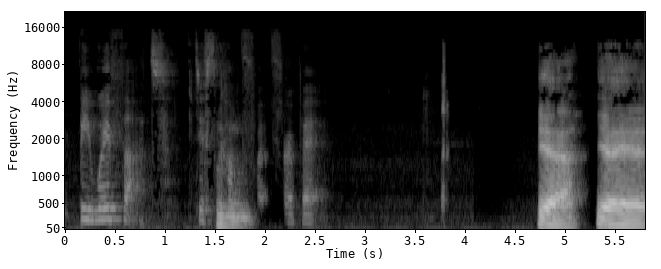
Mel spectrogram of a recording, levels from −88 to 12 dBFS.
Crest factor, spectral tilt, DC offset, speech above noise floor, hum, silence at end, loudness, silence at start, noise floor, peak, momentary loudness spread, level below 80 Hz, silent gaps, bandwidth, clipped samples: 22 dB; -6 dB/octave; under 0.1%; 45 dB; none; 0 s; -21 LUFS; 0.15 s; -68 dBFS; -4 dBFS; 25 LU; -52 dBFS; none; 14 kHz; under 0.1%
